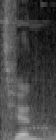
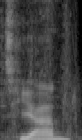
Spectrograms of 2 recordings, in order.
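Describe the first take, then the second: First: The name is said closer to Mandarin pronunciation. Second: The name is said in an anglicized way. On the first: The speaker calls it right. "it's Tien" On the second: The speaker calls it wrong. "it's not um, Tian"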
